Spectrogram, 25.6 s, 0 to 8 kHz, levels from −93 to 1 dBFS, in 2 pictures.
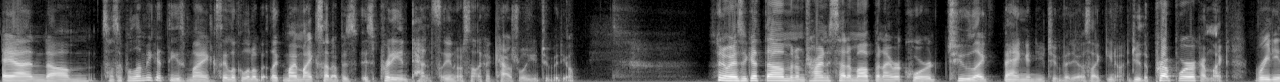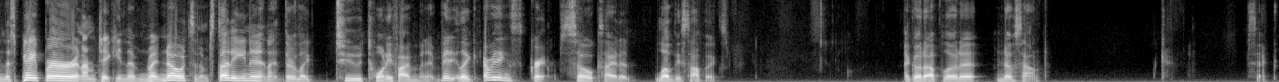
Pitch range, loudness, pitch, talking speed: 135-180 Hz, -15 LUFS, 155 Hz, 240 wpm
